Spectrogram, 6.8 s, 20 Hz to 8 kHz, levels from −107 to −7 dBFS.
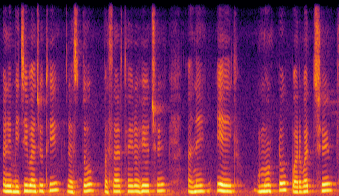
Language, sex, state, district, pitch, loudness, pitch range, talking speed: Gujarati, female, Gujarat, Valsad, 230 Hz, -16 LUFS, 225-250 Hz, 115 wpm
